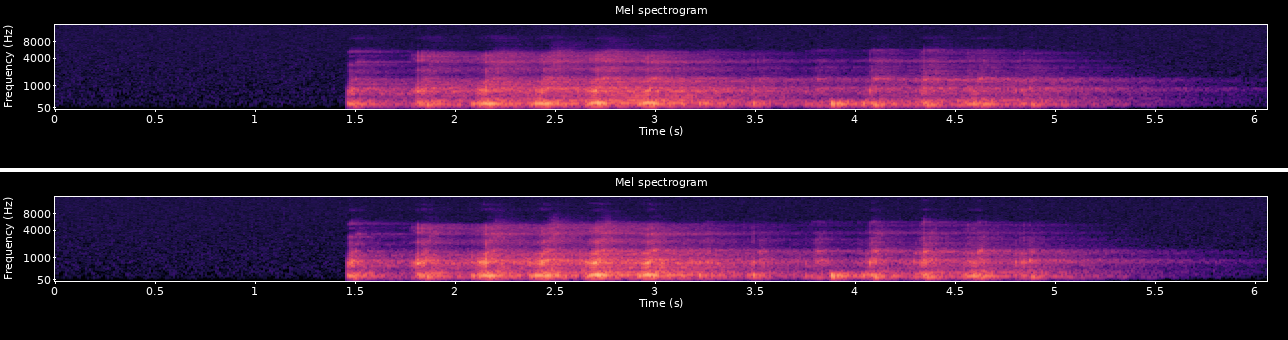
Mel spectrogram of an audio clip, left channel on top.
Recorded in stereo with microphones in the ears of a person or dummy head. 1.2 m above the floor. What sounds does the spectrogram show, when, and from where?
1.5 s laughter: 35° right (ahead or behind), 0.9 m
